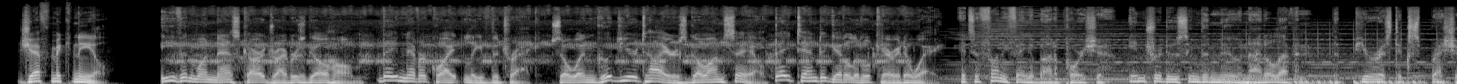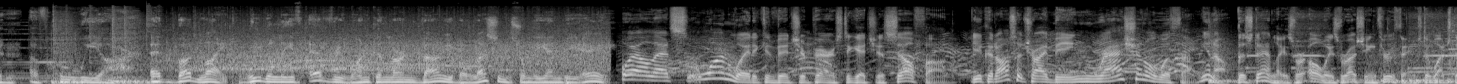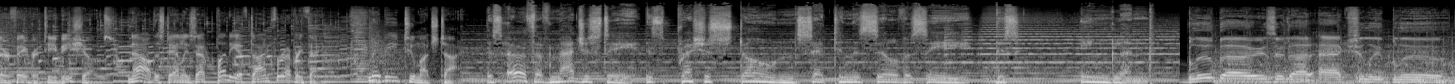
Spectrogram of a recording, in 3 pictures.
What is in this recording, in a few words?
commercial men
